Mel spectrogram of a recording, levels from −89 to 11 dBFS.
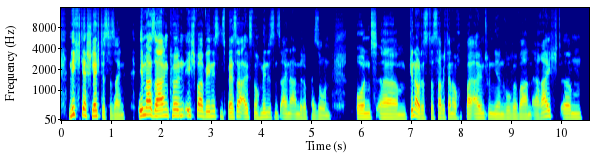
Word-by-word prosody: Nicht 215 Hz, +6 st, +3 dB
der 205 Hz, -2 st, +7 dB
Schlechteste 180 Hz, -9 st, +2 dB
sein. 105 Hz, -1 st, -8 dB, 0.3 s
Immer 220 Hz, +4 st, +9 dB
sagen 180 Hz, +2 st, +8 dB
können, 190 Hz, +1 st, 0 dB
ich 185 Hz, 0 st, -2 dB
war 175 Hz, -4 st, +4 dB
wenigstens 160 Hz, -2 st, -4 dB
besser 145 Hz, +3 st, 0 dB
als 135 Hz, +1 st, -4 dB
noch 135 Hz, -, -7 dB
mindestens 140 Hz, -1 st, -9 dB
eine 125 Hz, -1 st, -6 dB
andere 115 Hz, -1 st, -9 dB
Person. 100 Hz, -3 st, -12 dB, 0.5 s
Und, 130 Hz, -2 st, -3 dB
ähm, 115 Hz, -2 st, -3 dB
genau, 185 Hz, -5 st, +4 dB
das 120 Hz, -2 st, -9 dB
das 125 Hz, -1 st, -12 dB
habe 135 Hz, -1 st, -2 dB
ich 125 Hz, -, -20 dB
dann 130 Hz, -2 st, -4 dB
auch 120 Hz, +1 st, -9 dB
bei 120 Hz, -1 st, -2 dB
allen 125 Hz, +1 st, -3 dB
Turnieren, 120 Hz, -2 st, -8 dB
wo 115 Hz, 0 st, -10 dB
wir 110 Hz, -1 st, -9 dB
waren, 110 Hz, +1 st, -6 dB
erreicht. 145 Hz, +11 st, -5 dB
Ähm 125 Hz, -1 st, -4 dB
130 Hz, 195 wpm, -21 LUFS, 115-165 Hz, 0.5 s, Immer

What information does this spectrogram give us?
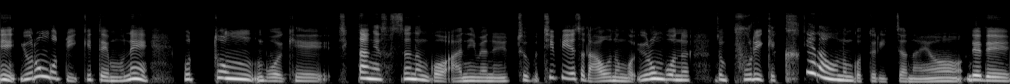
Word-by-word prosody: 이 225 Hz, 0 st, +3 dB
요런 330 Hz, +11 st, +1 dB
것도 250 Hz, -, -5 dB
있기 220 Hz, +9 st, -9 dB
때문에 195 Hz, +4 st, +2 dB, 0.3 s
보통 240 Hz, -4 st, +3 dB
뭐 160 Hz, -2 st, -4 dB
이렇게 160 Hz, +1 st, -8 dB, 0.2 s
식당에서 260 Hz, -6 st, +2 dB
쓰는 240 Hz, -5 st, +3 dB
거 160 Hz, -3 st, -4 dB
아니면 160 Hz, 0 st, -3 dB
유튜브 160 Hz, +5 st, -7 dB
티브이에서 285 Hz, -7 st, -6 dB
나오는 160 Hz, +1 st, -3 dB
거 -, -, -6 dB
요런 255 Hz, +4 st, +6 dB
거는 210 Hz, -3 st, +1 dB, 0.3 s
좀 215 Hz, -3 st, -3 dB
불이 230 Hz, +1 st, -1 dB
이렇게 195 Hz, -2 st, -9 dB
크게 -, -, +1 dB
나오는 230 Hz, -, +5 dB
것들이 150 Hz, -2 st, -10 dB
있잖아요. 140 Hz, +3 st, -4 dB
네네. 180 Hz, -6 st, +2 dB
200 Hz, 370 characters per minute, -21 LUFS, 160-245 Hz, 0.3 s, 요런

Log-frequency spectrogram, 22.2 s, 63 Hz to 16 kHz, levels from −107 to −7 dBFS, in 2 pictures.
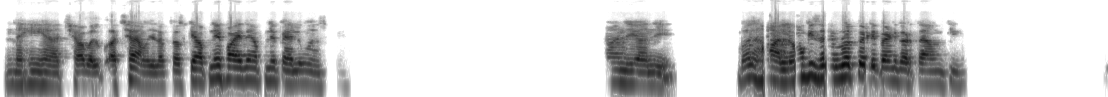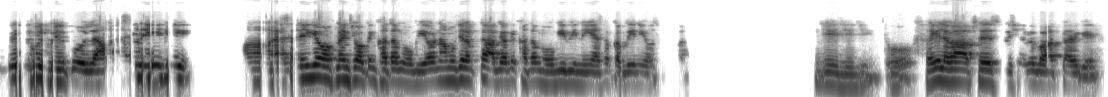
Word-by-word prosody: नहीं 135 Hz, +1 st, -5 dB
है 135 Hz, -1 st, -2 dB
अच्छा। 135 Hz, +2 st, -2 dB
बल 130 Hz, -1 st, -1 dB
अच्छा 135 Hz, +7 st, +1 dB
है -, -, +3 dB
मुझे 125 Hz, -1 st, -3 dB
लगता 125 Hz, +3 st, -3 dB
है -, -, +2 dB
उसके 150 Hz, -, -1 dB
अपने 180 Hz, +5 st, +3 dB
फ़ायदे 175 Hz, -1 st, +3 dB
हैं, 165 Hz, -, -1 dB
अपने 165 Hz, 0 st, -6 dB
पहलू 145 Hz, -2 st, -2 dB
हैं 130 Hz, -, -11 dB
उस 125 Hz, -, -17 dB, 2.8 s
हाँ 155 Hz, 0 st, -7 dB
जी, 140 Hz, -, -4 dB
हाँ 135 Hz, -1 st, -1 dB
जी। 130 Hz, +10 st, -8 dB, 0.7 s
बस 190 Hz, +3 st, -2 dB, 0.2 s
हाँ 175 Hz, -, +5 dB
लोगों 165 Hz, +6 st, +1 dB
की 215 Hz, -, +3 dB
ज़रूरत 190 Hz, +1 st, +4 dB
पे 210 Hz, -, +7 dB
डिपेंड 170 Hz, -2 st, +2 dB
करता 150 Hz, -1 st, +1 dB
है -, -, +1 dB
उनकी। 135 Hz, -1 st, -14 dB, 1.5 s
बिल्कुल, 190 Hz, -, 0 dB
बिल्कुल। 155 Hz, -2 st, +1 dB
हाँ, 145 Hz, -, +6 dB, 0.2 s
ऐसा 205 Hz, -, -6 dB
नहीं 195 Hz, 0 st, +2 dB
है -, -, -4 dB
कि 190 Hz, -1 st, -2 dB, 0.6 s
हाँ, 155 Hz, +1 st, -2 dB, 0.2 s
ऐसा 150 Hz, +4 st, -4 dB
ही 190 Hz, -, +2 dB
है 200 Hz, -, +6 dB
ऑफ़्लाइन 180 Hz, -1 st, +4 dB
शॉपिंग 170 Hz, 0 st, +1 dB
ख़त्म 155 Hz, 0 st, +2 dB
हो 140 Hz, -, -4 dB
गई 140 Hz, -, -6 dB
है। 145 Hz, -, +1 dB
और 155 Hz, -, +2 dB
ना 165 Hz, 0 st, -1 dB
मुझे 165 Hz, +1 st, 0 dB
लगता 170 Hz, +2 st, +2 dB
है -, -, +7 dB
आगे 155 Hz, 0 st, +2 dB
आकर 150 Hz, -, -1 dB
ख़त्म 150 Hz, 0 st, -4 dB
होगी 140 Hz, +1 st, -3 dB
भी 145 Hz, 0 st, -6 dB
नहीं 135 Hz, 0 st, -6 dB
ऐसा 140 Hz, +2 st, -7 dB
कभी 135 Hz, +1 st, -4 dB
नहीं 130 Hz, -1 st, -11 dB
हो 125 Hz, -, -12 dB
सकता। -, -, -30 dB, 1.3 s
जी, 130 Hz, -1 st, -9 dB
जी, 115 Hz, 0 st, -11 dB
जी। 120 Hz, +11 st, -18 dB, 0.2 s
तो 120 Hz, -, -11 dB
सही 145 Hz, +4 st, +2 dB
लगा 155 Hz, -1 st, +5 dB
आपसे 150 Hz, 0 st, +2 dB
इस 150 Hz, -, -8 dB
विषय 135 Hz, -, -18 dB
पे 145 Hz, -, -5 dB
बात 135 Hz, 0 st, -4 dB
करके। 130 Hz, -, -4 dB
150 Hz, 205 wpm, -22 LUFS, 135-175 Hz, 2.8 s, पे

